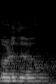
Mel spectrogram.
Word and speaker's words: Urdu: Urdu.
